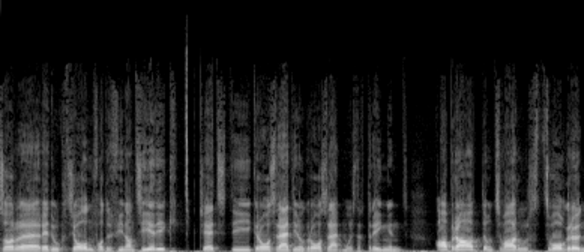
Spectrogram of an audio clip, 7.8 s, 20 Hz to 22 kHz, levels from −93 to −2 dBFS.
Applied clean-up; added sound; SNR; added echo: neural mask model DeepFilterNet 3.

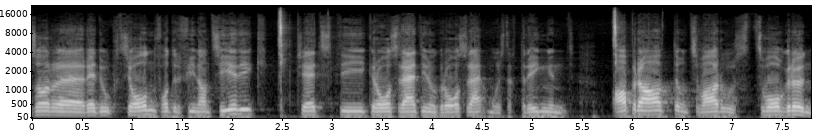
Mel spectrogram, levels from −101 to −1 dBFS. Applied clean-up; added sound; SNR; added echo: neural mask model RNNoise.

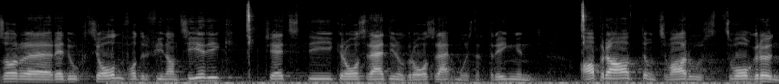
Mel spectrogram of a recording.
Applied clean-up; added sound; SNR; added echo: none; Scissors; 7 dB; none.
